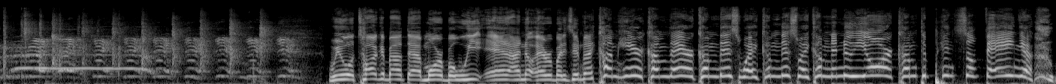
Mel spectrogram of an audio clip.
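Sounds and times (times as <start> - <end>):
hands clapping: 0.0 - 2.9
speech: 3.3 - 10.5.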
